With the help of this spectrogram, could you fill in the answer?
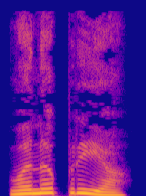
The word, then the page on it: ವನಪ್ರಿಯ: vana priya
